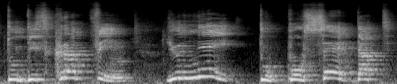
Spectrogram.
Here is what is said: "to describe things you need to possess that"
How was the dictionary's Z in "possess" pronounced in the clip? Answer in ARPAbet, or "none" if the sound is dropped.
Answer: S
